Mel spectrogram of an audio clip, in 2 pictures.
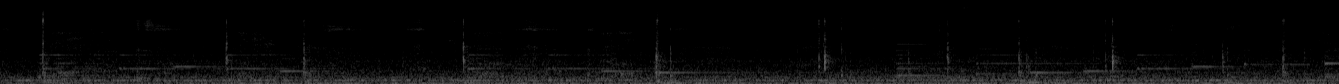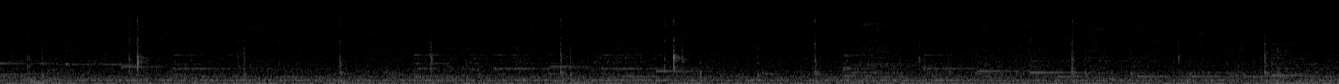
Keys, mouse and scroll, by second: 0.6 click, 1.5 click, 2.5 shift+click, 3.3 click, 4.2 click, 4.8 shift+click, 5.4 shift+click, 6.2 click, 6.8 middle click, 8.5 click, 8.7 click, 9.7 shift+click, 9.8 shift+click, 10.4 middle click, 11.4 click, 11.9 click, 12.3 shift+click, 12.3 click, 12.9 shift+click, 13.2 click, 13.9 middle click, 14.8 click, 15.1 click, 15.9 shift+click, 16.4 shift+click, 17.1 click, 18.1 shift+click, 18.8 shift+click, 19.2 middle click, 20.6 shift+click, 21.1 shift+click, 22.1 click, 22.8 shift+click, 23.3 shift+click, 24.1 shift+click, 24.3 click, 24.8 click, 25.4 shift+click, 25.8 shift+click, 26.2 middle click.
